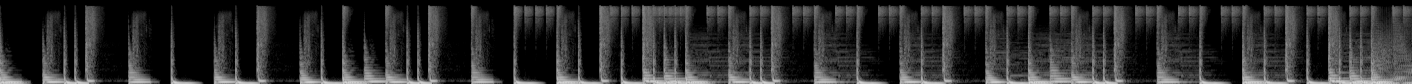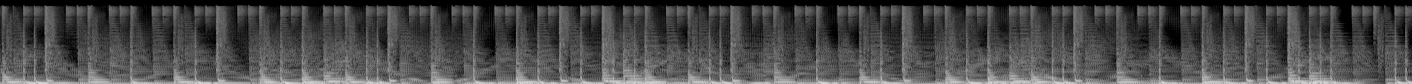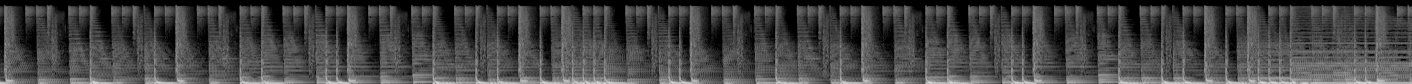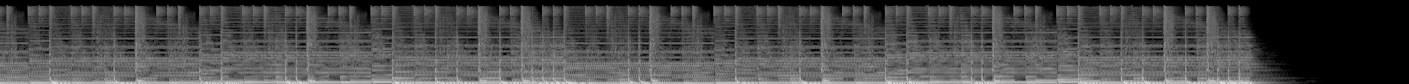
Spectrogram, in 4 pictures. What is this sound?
Melodic Synths
electronic, loop, music, synth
